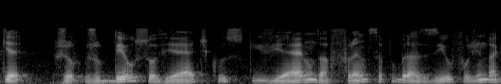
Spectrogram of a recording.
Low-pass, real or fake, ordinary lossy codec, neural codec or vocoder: 5.4 kHz; real; none; none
